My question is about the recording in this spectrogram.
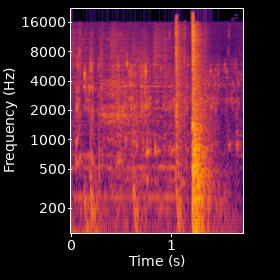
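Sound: drink poured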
